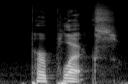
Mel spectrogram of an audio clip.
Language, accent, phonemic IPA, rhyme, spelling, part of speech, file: English, US, /pɚˈplɛks/, -ɛks, perplex, verb / adjective / noun, En-us-perplex.ogg
- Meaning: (verb) 1. To cause to feel baffled; to puzzle 2. To involve; to entangle; to make intricate or complicated 3. To plague; to vex; to torment; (adjective) intricate; difficult; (noun) A difficulty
